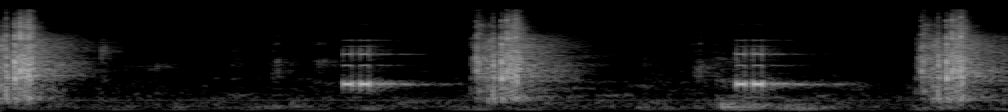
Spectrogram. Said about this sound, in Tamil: ஒரு கிளிக் சவுண்ட், ஃபோக்கஸிங் லாக் ஆகிறது, ஒரு ஷட்டர் ரிலீஸ் சவுண்ட், ஃபோட்டோ எடுக்கிறது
